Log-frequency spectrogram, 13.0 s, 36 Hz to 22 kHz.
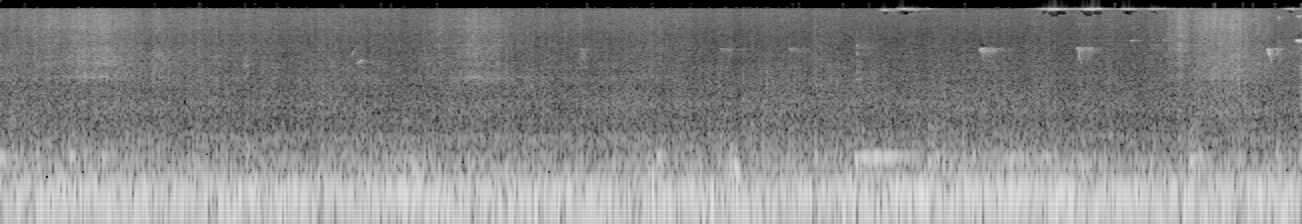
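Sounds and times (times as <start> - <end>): car road noise rumble: 0.0 - 13.0.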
